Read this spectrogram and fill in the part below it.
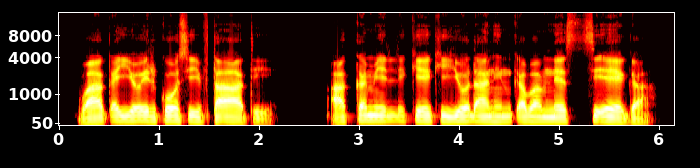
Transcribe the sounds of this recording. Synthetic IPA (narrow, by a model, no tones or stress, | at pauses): waːkʼɐjːoɪɾko̞ːsiːft̪ɐʔaːt̪ɪ | ʔɐ̰kːɐmiːlːɪke̞ːkɪjːoːᶑaːnhɪŋkʼɐbɐmneːsːɪe̞ːɡɐ̰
